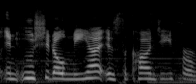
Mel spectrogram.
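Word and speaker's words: Ushiromiya: The first part is my family name, Ushiro Miya. That's a fairly plausible Japanese pronunciation so far.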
